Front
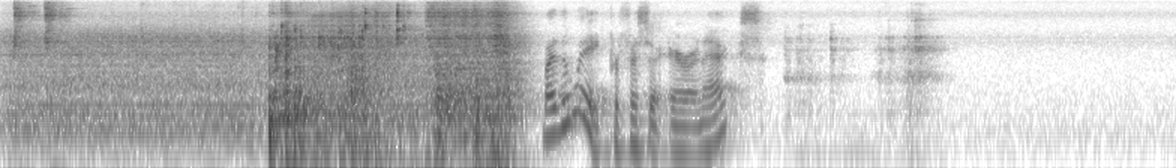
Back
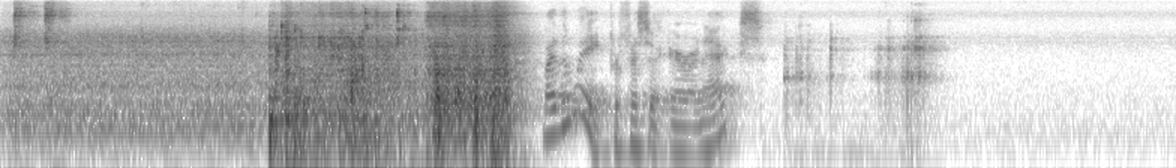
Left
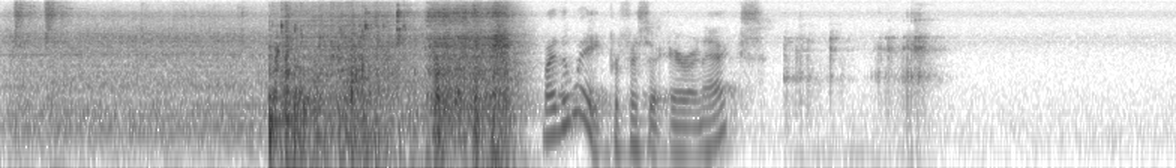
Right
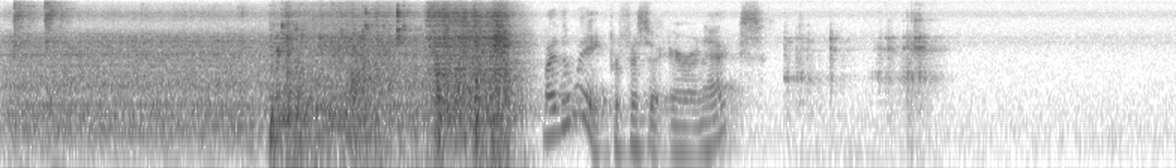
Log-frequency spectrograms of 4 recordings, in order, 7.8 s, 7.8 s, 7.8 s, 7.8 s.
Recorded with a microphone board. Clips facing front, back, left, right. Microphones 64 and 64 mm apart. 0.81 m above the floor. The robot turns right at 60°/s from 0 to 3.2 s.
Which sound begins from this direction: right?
A dropped coin, at 0.1 s.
